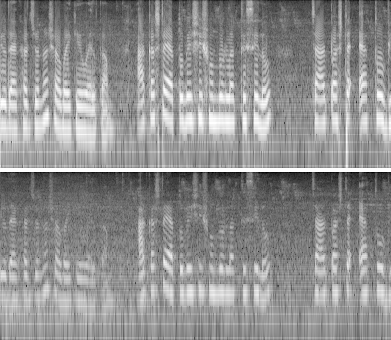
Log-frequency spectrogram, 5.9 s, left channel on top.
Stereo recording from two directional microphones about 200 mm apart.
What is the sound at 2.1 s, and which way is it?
Speech, 40° left (ahead or behind).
